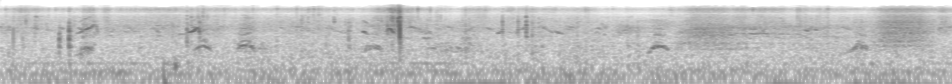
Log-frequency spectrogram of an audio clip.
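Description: Brooding hens clucking near the eggs they are sitting on in a backyard, soft scattered clucks over a steady low background hum, with no one talking.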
